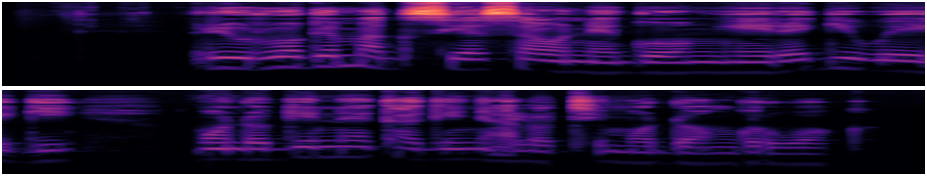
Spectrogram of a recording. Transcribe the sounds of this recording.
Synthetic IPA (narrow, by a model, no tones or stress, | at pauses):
ɾiwɾwɔɡɛmaɡsɪasaɔnɛɡɔŋeɾɛɡɪweɡɪ | mɔndɔɡɪnɛkaɡɪɲa̰lɔtʰɪmɔdɔ̰ŋɡɾwɔ̰k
